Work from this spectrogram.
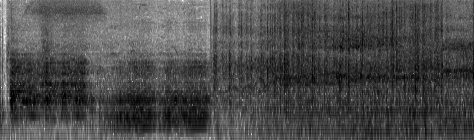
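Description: A child's ride-on car starts up at the beach with a rising electric whine, then settles into a steady rough rolling drone with crunching noise underneath.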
